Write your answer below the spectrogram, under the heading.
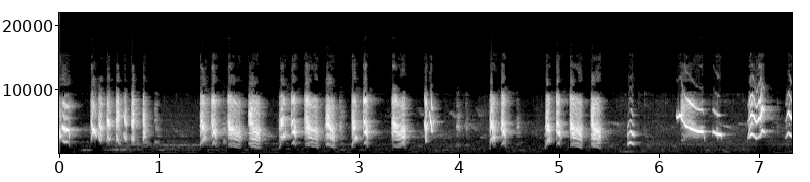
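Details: Long-tailed shrike singing a dense medley that takes in canary and many other birds' calls: fast chattering trills and harsh bursts in quick groups, a short pause, then rising and falling whistled slurs near the end.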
